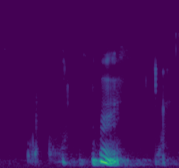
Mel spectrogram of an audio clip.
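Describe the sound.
A sip of red wine is taken and tasted, heard as a brief, soft slurp with a few faint mouth sounds around it.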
